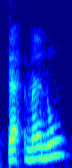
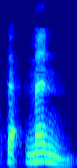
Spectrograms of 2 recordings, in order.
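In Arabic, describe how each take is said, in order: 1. تتبع النون الأخيرة ضمة قصيرة. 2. لا توجد حركة بعد النون الأخيرة. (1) "تأمن فعل مضارع مرفوع وعلامة رفعه الضمة" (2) "فبعض العرب كانوا يسكنون النون الأولى"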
